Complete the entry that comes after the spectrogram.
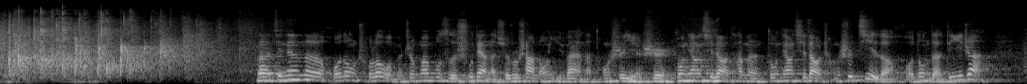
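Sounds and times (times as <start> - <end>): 
audience clapping at an academic salon in a bookstore: 0.0 - 2.5
speech: 2.6 - 10.1.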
